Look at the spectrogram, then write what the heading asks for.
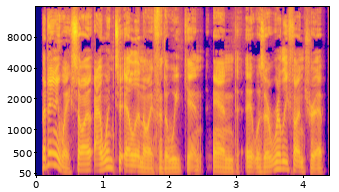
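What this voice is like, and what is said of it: Unwell, affected voice. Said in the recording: “excuse my voice. I'm sorry. I'm dealing with something right now”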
